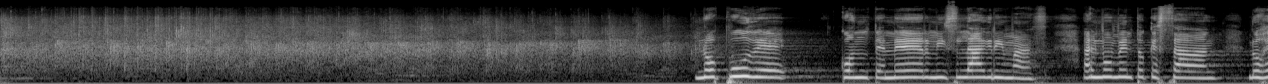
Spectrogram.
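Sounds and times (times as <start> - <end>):
audience applauding: 0.0 - 7.0
speech: 7.0 - 12.6.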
